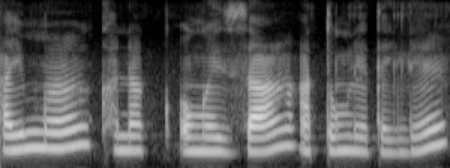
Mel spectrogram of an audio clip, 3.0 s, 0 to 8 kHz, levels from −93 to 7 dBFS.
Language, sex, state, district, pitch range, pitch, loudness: Wancho, female, Arunachal Pradesh, Longding, 210-250 Hz, 220 Hz, -19 LUFS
